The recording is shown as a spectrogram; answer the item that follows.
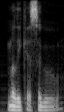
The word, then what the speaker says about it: Mallika Saggoo: Welcome, everyone, to our very first episode of UM-ULH Presents Finding Your Path with Brett Torres and Mallika Saggoo. Did I pronounce that right?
